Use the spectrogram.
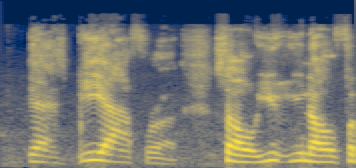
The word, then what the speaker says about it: Biafra: this this whole situation with the you say bafra am I saying it right I say bafra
